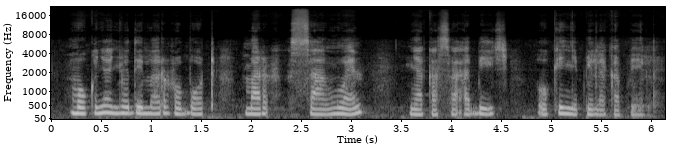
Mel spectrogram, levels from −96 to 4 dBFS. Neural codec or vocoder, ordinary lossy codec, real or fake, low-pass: codec, 44.1 kHz, 7.8 kbps, Pupu-Codec; none; fake; 19.8 kHz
